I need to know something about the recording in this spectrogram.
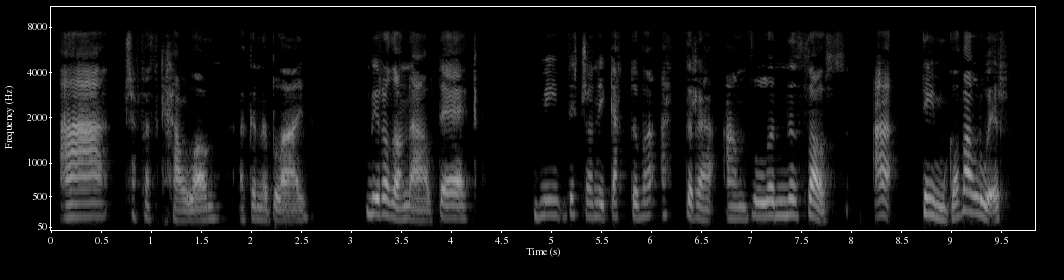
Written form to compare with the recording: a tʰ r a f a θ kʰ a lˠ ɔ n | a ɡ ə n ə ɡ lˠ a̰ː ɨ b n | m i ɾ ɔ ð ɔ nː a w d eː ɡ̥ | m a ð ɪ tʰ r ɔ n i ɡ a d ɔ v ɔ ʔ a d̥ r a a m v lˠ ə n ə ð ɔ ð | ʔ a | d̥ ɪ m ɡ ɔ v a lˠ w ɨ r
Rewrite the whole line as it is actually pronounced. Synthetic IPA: a tʰ r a f a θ kʰ a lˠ ɔ n | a ɡ ə n ə b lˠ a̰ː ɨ n | m i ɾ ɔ ð ɔ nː a w d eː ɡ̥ | m i ð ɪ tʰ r ɔ n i ɡ a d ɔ v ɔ ʔ a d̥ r a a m v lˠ ə n ə ð ɔ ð | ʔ a | d̥ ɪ m ɡ ɔ v a lˠ w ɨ r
